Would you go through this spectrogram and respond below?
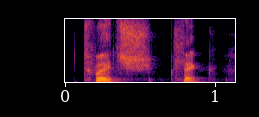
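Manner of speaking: ordinary talk, nothing marked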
